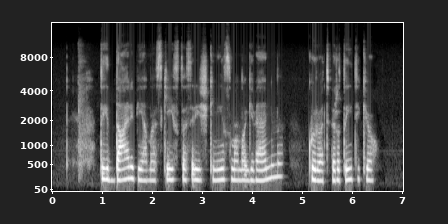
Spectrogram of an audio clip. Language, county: Lithuanian, Kaunas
